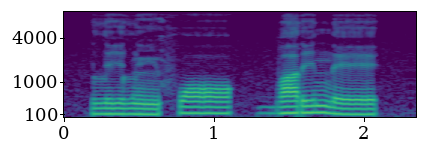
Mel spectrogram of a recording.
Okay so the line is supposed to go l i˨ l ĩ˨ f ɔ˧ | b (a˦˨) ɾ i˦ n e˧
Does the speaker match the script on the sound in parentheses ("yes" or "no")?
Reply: no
